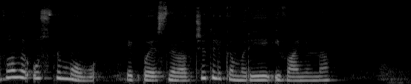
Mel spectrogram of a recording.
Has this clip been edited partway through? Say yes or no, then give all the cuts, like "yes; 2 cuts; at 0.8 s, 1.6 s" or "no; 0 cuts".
no; 0 cuts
